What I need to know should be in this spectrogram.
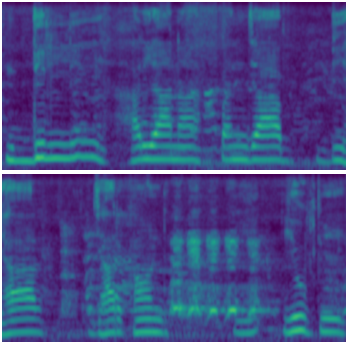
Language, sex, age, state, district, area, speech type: Maithili, male, 18-30, Bihar, Muzaffarpur, rural, spontaneous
